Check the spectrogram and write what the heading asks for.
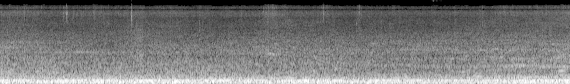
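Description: Steady low engine-like rumble with a constant hum.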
